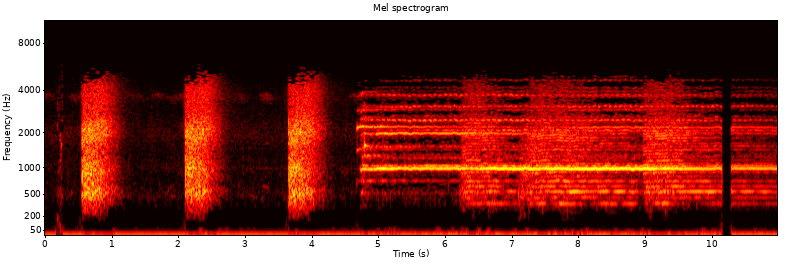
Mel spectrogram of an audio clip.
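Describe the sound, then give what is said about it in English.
Handgun shots crack out as three sharp, evenly spaced bangs that each decay quickly. A sustained, ringing tonal drone then takes over and holds to the end. “took out the gun, aimed very carefully at a spot just in the center of his left shoulder blade, and pulled the trigger four times.”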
